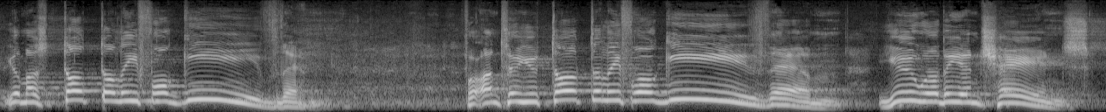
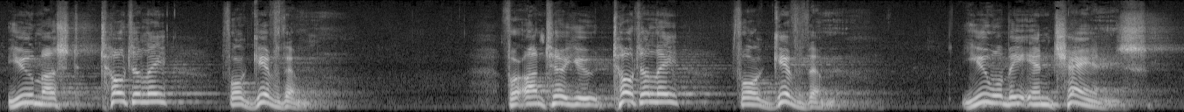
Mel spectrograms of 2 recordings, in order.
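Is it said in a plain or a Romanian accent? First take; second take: Romanian; plain. First: It is said with a Romanian accent. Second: It is said in his plain own accent.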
